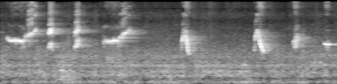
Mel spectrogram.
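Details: Long-tailed shrike singing energetically, used as a lure recording to get other shrikes to sing: sharp high whistled notes and short descending slurs in quick bursts, some thin trilled phrases, steady faint background hiss.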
